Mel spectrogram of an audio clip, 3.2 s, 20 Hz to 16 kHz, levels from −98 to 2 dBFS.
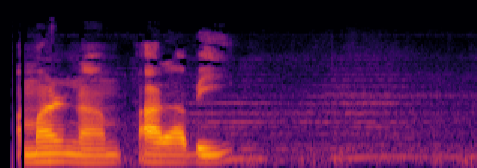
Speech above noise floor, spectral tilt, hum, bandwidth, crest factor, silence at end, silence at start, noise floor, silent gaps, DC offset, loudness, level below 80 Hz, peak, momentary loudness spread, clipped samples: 32 dB; -5.5 dB/octave; none; 8.6 kHz; 24 dB; 1.55 s; 0.1 s; -55 dBFS; none; under 0.1%; -23 LUFS; -70 dBFS; -4 dBFS; 8 LU; under 0.1%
